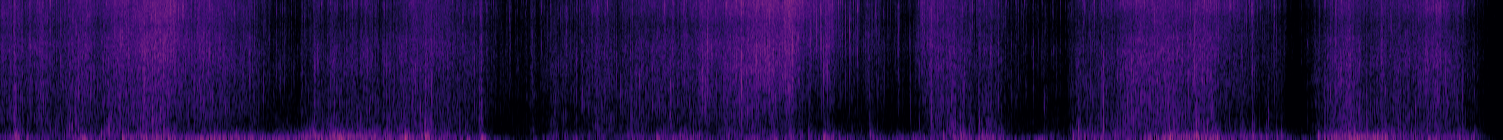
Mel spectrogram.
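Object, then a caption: Thin plastic shopping bag. A thin, empty white plastic shopping bag has its deflated handle section crumpled and twisted between the fingertips of both hands. The result is a continuous bright, crackling rustle with soft low rumbles beneath it. It swells and eases in waves, with brief near-silent dips between bursts.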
